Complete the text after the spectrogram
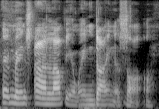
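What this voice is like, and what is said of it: Odd put-on accent. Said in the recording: “I've never heard it said with that accent”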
